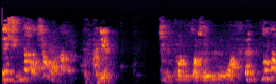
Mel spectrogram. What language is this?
Chinese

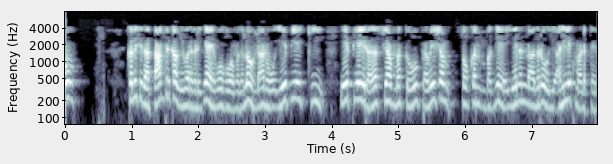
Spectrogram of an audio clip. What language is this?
Kannada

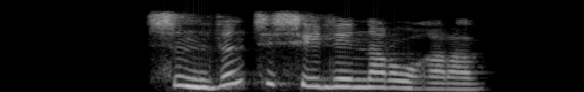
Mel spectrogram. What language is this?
Kabyle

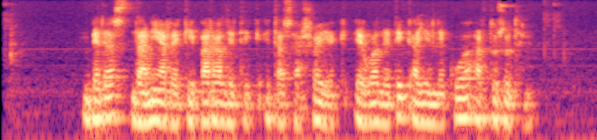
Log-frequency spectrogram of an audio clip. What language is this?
Basque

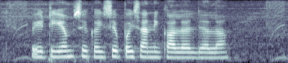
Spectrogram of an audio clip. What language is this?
Bhojpuri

